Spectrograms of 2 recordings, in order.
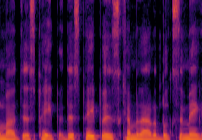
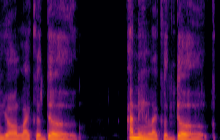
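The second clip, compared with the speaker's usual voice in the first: ordinary delivery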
